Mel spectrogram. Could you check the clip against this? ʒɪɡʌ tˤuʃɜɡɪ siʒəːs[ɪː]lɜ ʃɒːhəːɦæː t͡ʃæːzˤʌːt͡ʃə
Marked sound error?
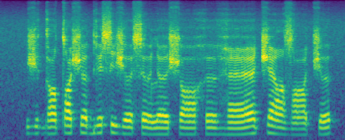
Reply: yes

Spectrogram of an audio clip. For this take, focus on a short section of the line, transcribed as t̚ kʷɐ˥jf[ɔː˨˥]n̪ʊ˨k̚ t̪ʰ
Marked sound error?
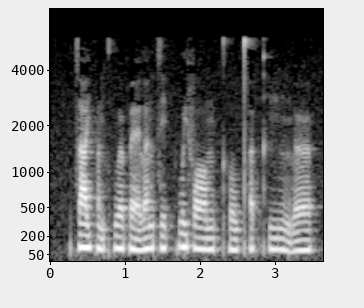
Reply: yes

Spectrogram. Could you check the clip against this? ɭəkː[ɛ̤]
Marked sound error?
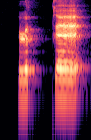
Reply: yes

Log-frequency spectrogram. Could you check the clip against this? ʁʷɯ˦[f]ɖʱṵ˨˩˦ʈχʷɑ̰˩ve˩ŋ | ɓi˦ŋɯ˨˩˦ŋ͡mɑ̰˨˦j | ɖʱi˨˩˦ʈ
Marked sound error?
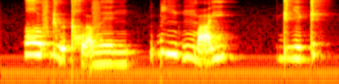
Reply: no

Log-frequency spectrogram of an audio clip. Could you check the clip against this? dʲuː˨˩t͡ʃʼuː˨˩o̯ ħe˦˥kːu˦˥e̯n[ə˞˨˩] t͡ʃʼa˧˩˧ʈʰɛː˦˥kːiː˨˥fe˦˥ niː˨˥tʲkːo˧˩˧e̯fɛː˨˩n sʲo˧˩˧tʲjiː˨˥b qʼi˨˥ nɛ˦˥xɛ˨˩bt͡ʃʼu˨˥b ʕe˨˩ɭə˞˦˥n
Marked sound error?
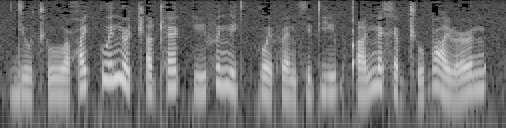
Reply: yes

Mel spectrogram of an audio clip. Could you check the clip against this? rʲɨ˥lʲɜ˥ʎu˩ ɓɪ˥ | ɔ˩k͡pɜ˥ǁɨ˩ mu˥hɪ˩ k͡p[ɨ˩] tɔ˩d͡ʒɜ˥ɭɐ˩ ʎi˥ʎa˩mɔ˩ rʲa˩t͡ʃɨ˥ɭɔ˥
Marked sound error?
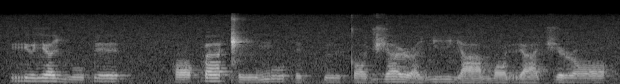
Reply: no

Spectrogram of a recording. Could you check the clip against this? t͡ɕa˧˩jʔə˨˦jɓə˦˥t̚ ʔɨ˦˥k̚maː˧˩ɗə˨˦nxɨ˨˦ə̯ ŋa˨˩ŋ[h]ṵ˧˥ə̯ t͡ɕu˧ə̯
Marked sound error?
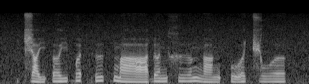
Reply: yes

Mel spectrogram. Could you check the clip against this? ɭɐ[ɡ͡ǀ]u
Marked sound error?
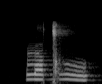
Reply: no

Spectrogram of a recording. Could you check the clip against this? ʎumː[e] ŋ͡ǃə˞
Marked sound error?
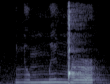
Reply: yes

